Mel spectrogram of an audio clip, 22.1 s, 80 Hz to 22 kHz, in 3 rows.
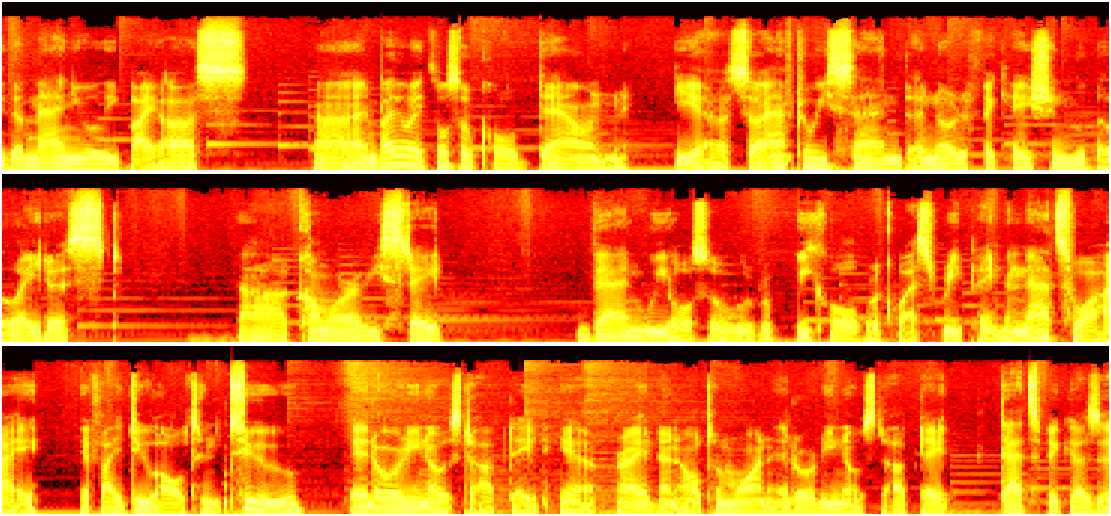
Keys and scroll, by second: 16.1 alt+2, 19.4 alt+1.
